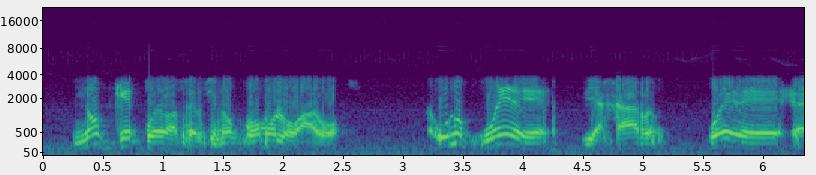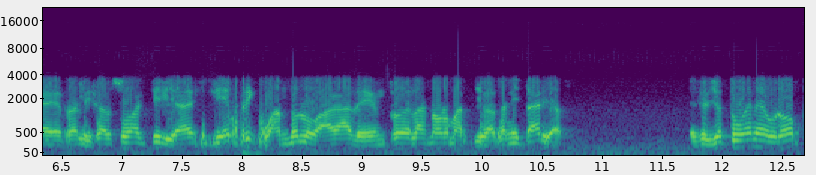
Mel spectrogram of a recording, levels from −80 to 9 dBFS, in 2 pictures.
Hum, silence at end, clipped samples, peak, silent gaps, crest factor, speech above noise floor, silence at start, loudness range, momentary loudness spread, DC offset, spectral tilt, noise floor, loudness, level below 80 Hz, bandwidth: none; 0.05 s; under 0.1%; 0 dBFS; none; 14 dB; 32 dB; 0.25 s; 2 LU; 5 LU; under 0.1%; -7 dB/octave; -45 dBFS; -13 LUFS; -48 dBFS; 4 kHz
